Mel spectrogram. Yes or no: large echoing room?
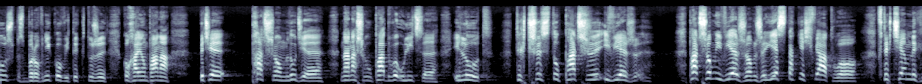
yes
